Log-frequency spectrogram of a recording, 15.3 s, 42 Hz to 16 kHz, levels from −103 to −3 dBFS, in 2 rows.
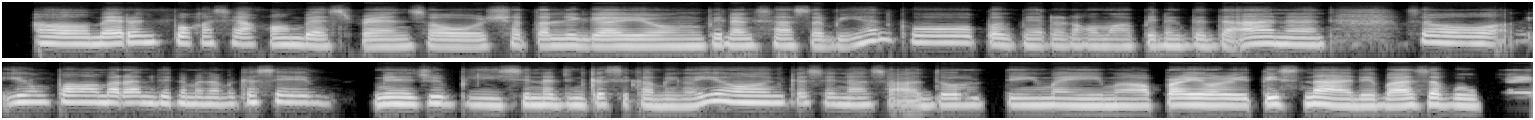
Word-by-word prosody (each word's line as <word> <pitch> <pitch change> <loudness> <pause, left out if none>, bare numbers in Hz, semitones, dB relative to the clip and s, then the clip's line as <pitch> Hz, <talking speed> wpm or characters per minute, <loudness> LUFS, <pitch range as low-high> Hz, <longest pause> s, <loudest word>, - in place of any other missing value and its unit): Oo 195 -2 +2
meron 210 +4 +2
po 215 -3 -1
kasi 210 0 -6
akong 185 -1 -1
bestfriend. 155 -1 -1
So 150 -2 0
siya 160 +3 -4
talaga 160 -1 +1
yung 160 0 -1
pinagsasabihan 165 - -3
ko 225 -3 -1
'pag 180 -5 -4
meron 160 -1 -6
akong 160 -1 -5
mga 155 - -6
pinagdadaanan. 165 +4 0 0.4
So 210 -5 0 0.2
yung 235 +2 0
pamamaraan 225 -2 +3
din 210 0 -2
naman 195 -2 -1
namin 190 +1 -5
kasi 225 -1 -2 0.2
medyo 195 +2 +1
busy 175 -1 -4
na 175 -1 0
din 175 - -2
kasi 175 +1 -2
kami 160 -2 -3
ngayon 225 0 +2
kasi 205 -3 -5
nasa 180 0 -2
adulting, 175 +1 -3
may 165 -1 0
mga 165 0 0
priorities 175 +1 +4
na 190 -4 +7
di 160 0 0
ba 160 0 +6
sa 180 +1 +2
buhay. 160 -2 -3
175 Hz, 165 wpm, -22 LUFS, 165-205 Hz, 0.4 s, na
